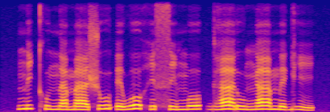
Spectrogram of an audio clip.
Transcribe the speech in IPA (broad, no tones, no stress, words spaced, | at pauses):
nikʰunæ mæ ʃuʔe wohi simo | ɡʱæ ɾu ŋæmeɡʱi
